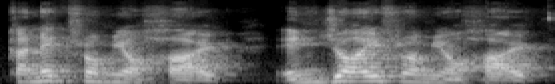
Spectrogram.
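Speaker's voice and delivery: low, earnest closing appeal; heartfelt sincerity. Real, not acted. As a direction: drop the voice low and speak from the heart.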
